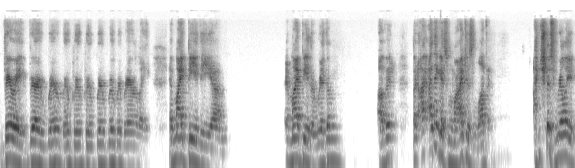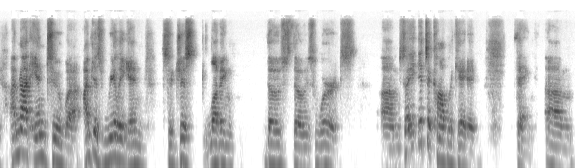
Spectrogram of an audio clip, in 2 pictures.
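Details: Adult man who has stuttered since about age four, with repetitions, fillers and blocks: stuttering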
